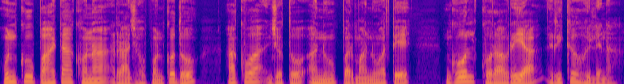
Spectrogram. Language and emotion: Santali, neutral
